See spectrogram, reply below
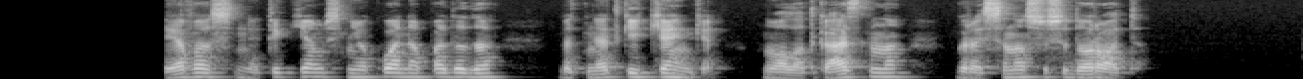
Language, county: Lithuanian, Vilnius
